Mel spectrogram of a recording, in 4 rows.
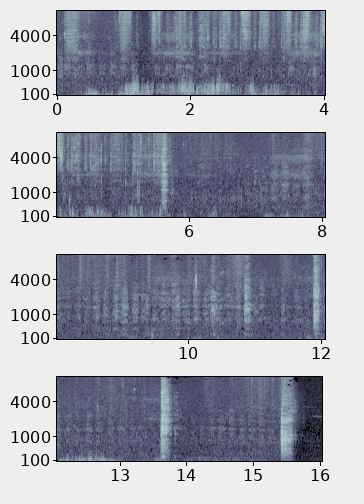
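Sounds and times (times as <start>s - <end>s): dogs panting: 0.0s - 15.7s
spray bottle hissing spurts: 0.2s - 5.7s.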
